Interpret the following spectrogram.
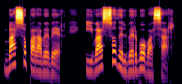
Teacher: En el español estándar, ya sea de España o de América Latina, no existe ninguna diferencia fonética entre el sonido de la B y el de la V. Es un único sonido bilavial.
